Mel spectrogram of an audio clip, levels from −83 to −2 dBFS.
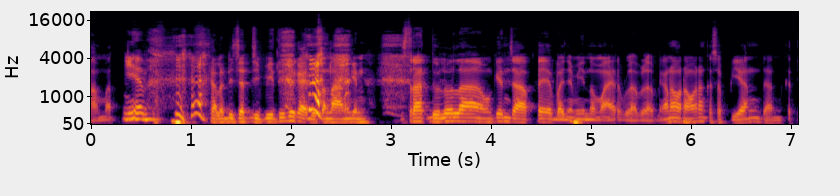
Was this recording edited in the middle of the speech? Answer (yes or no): yes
